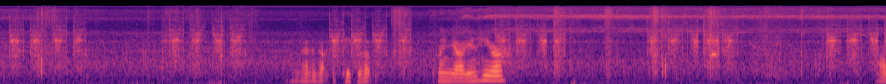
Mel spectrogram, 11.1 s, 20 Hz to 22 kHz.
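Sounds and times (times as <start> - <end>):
footsteps on leaves: 6.4 - 11.0.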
